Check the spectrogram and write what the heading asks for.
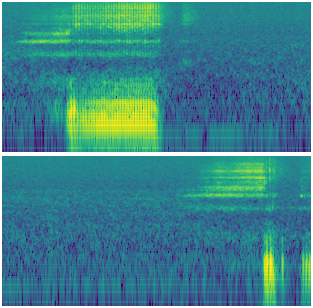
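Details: Female dog Luca snoring while asleep: one loud rattling snore, then quiet, then the next breath begins with a snort; she does much louder snores too.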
